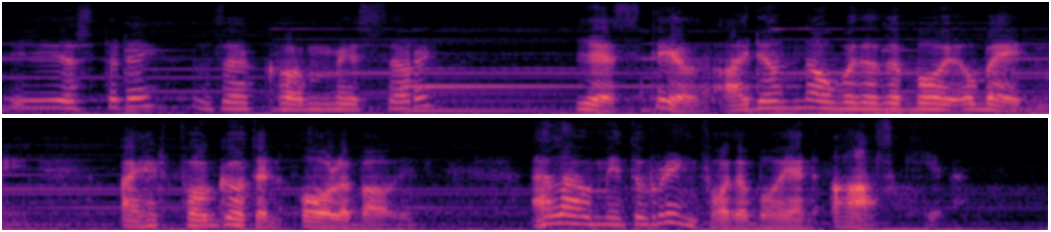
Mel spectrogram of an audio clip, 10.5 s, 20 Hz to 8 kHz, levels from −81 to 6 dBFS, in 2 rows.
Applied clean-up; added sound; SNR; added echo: none; Chime / Clock; 18 dB; reverberation time 2.3 s.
